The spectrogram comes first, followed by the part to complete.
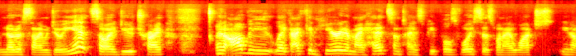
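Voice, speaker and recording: On her gardening live stream, an American host from Texas chats in a voice on the low side, pushed and bright. Her talk is rambling and casual, heavy with filler words.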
